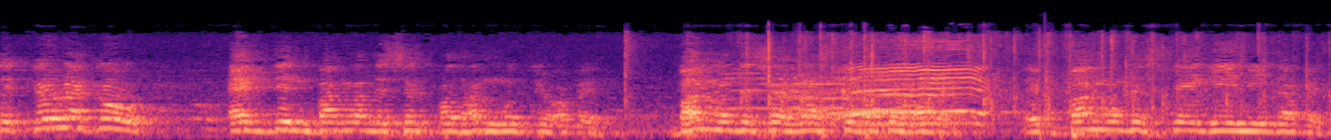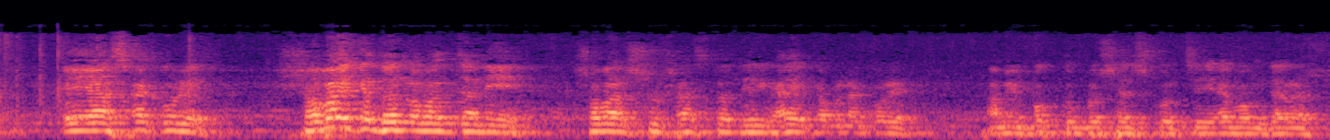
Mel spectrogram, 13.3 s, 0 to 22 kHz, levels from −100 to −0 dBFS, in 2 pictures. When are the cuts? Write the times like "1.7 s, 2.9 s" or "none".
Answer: none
